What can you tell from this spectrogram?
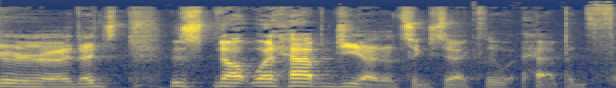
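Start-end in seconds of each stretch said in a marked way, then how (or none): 0.0-1.7 muttered, grumbling, under the breath. Retelling how a woman reacted in a conversation, imitating someone grumbling. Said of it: "She just kind of like grumbles like".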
